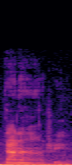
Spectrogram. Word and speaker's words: Tanahashi: And for the interim AEW World Championship, we have Jon Moxley taking on Hiroshi Tanahashi.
